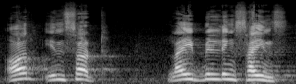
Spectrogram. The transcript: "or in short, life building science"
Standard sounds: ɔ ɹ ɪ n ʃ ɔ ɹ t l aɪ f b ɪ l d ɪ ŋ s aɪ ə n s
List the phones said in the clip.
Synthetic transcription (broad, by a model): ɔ ɹ ɪ n s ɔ ɹ t l aɪ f b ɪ l d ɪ ŋ s aɪ n s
